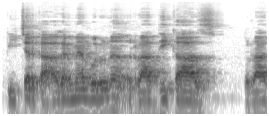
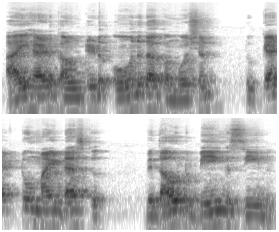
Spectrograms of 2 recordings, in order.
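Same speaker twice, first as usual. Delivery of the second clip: slow, louder reading of the line; slow read-aloud; 2 semitones higher, 4 dB louder, much slower than usual. Shown as a demonstration. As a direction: read it out phrase by phrase. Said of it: "teacher reads the text aloud". (धीमे और ऊँचे स्वर में पढ़ना)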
